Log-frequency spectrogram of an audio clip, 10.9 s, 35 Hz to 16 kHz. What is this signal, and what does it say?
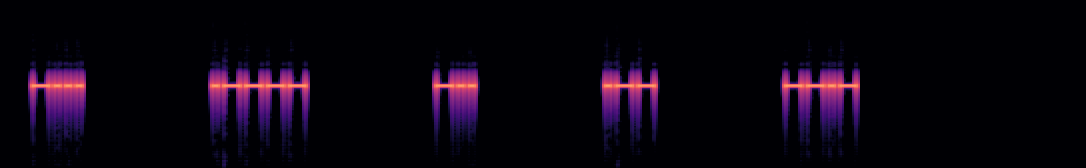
Morse code, heard as a keyed tone, about 22 wpm, spaced as for 6 wpm, 700 Hz. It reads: B1DWQ
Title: USA Call Signs - 6 Characters - 8x Character Spacing - 22wpm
